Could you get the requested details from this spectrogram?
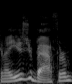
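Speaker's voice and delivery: put-on nonchalant tone. Retelling what he asked at her door: imitating a nonchalant ask. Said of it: "Just very nonchalantly".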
